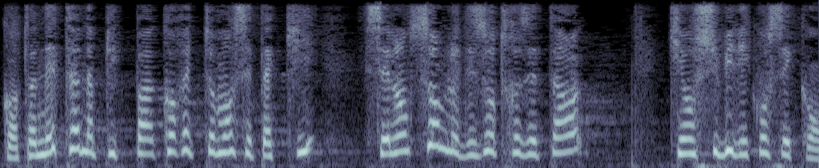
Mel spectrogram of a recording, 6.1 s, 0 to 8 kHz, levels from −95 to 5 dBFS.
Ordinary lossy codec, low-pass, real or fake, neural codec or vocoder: Opus, 32 kbps; 7.2 kHz; real; none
